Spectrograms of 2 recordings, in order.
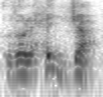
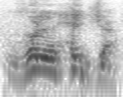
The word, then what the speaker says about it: ذو الحجة: That's the last month of Islamic calendar, called Dhul Hijjah, when Muslims go to Mecca to perform the pilgrimage. Dhul Hijjah. Look how this lengthening dhu now been shortened. You just link the dhu with lam sukun.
